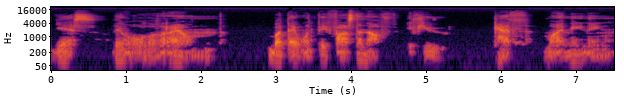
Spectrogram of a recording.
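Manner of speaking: hushed, very quiet near-whisper, close to the mic. Voicing Arthur as he leans down to Sawtooth with a hook, very quietly. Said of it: "And just very quietly".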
